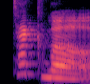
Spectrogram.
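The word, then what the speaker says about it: Tecmo: 1991 NES title uh Tempco is it temo temco how do you say it gar techmo techmo that's the word techmo Super Bowl which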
